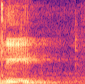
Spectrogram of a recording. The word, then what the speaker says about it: lead: তখন কিন্তু উচ্চারণ হচ্ছে LED, অর্থাৎ আবার বলছি এটা স্পেলিং নয়, এটা প্রোনাউন্সিয়েশন, লিড। কিন্তু দেখো যখন লেড একটা কেমিক্যাল এলিমেন্টকে বোঝায় তখন কিন্তু আমরা উচ্চারণ লিড বলি না, তখন বলি লেড।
